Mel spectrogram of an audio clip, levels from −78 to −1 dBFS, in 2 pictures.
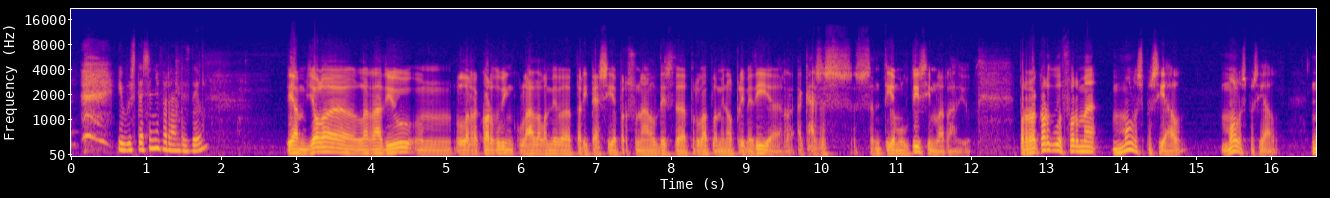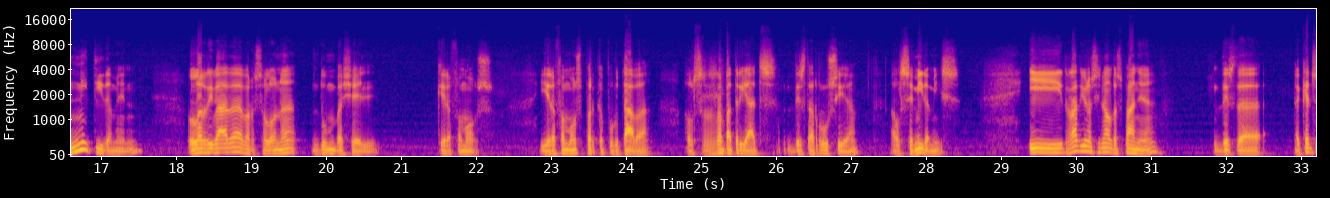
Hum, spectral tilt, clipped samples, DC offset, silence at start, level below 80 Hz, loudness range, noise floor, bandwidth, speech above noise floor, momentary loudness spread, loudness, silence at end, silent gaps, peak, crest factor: none; -6 dB/octave; under 0.1%; under 0.1%; 0 s; -34 dBFS; 4 LU; -50 dBFS; 12.5 kHz; 34 dB; 13 LU; -16 LUFS; 0 s; none; 0 dBFS; 16 dB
